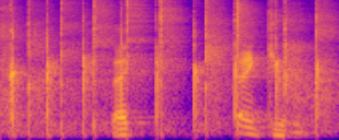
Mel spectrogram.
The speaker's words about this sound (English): Oh, are you doing your loud clap again that everyone hates? Oh, my God.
